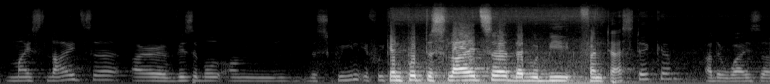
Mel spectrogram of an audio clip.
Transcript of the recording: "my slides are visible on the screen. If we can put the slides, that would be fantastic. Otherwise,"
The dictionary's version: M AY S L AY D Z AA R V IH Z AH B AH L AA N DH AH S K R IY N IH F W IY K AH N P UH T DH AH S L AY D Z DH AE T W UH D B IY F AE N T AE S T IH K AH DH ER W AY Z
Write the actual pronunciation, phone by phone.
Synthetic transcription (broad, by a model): M AY S L AY D Z AA R V IH Z AH B AH L AA N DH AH S K R IY N IH F W IY K AH N P UH T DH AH S L AY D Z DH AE T W UH D B IY F AE N T AE S T IH K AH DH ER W AY Z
